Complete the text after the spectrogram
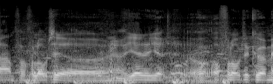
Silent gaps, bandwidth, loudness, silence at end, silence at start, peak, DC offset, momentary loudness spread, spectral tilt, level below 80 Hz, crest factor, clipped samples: none; 16 kHz; -17 LUFS; 0 s; 0 s; 0 dBFS; under 0.1%; 3 LU; -6.5 dB/octave; -34 dBFS; 16 dB; under 0.1%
